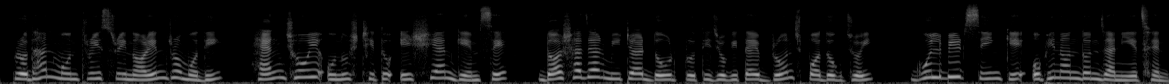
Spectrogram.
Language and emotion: Bengali, neutral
